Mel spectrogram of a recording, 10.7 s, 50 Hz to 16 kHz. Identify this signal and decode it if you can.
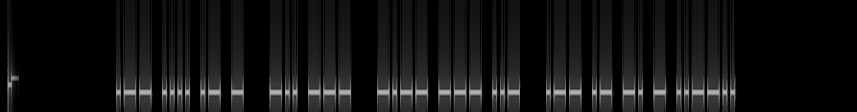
Morse code, heard as a keyed tone, about 25 wpm, 700 Hz. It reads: WHAT DO YOU WANT?
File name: practice / 25wpm / Sentences with 2-Word Phrases - 25wpm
